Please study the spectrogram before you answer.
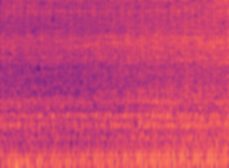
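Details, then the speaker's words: VW Gol flex running on gasoline, leaking oil, idling: a lumpy, pulsing low throb with heavy vibration. When warm, the oil light flashes and goes out on acceleration. Owner suspects a clogged oil pickup strainer not sending enough pressure. Rough idle. "Ó o ronco dele. Tá bem xoxo esse ronco dele. Motor tremendinho bastante."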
